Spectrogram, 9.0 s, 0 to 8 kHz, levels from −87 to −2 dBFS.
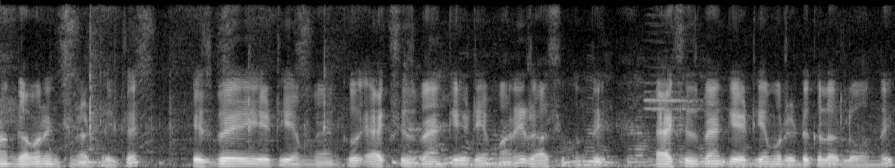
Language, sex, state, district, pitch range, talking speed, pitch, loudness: Telugu, male, Telangana, Nalgonda, 100-115 Hz, 120 wpm, 105 Hz, -20 LUFS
